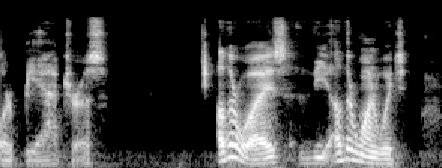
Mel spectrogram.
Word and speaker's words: Beatrice: Our next city is often mispronounced in a few different ways, and that's Beatrice, Nebraska.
